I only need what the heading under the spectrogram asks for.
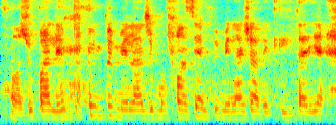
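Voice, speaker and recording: Noticeable background noise surrounds a woman speaking at a fairly low pitch with ordinary pitch variation. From Guinea. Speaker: woman telling her story. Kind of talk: testimony. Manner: hesitant, many fillers.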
